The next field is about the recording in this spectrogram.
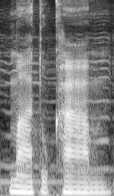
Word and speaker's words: มาตุคาม: สวัสดีครับพบกับรายการคำวัดวันนี้ขอเสนอคำว่ามาตุคามคำว่ามาตุคามสะกดด้วยมอม้าสระอาต่อเต่าสระอุคอควายสระอามอม้าอ่านว่ามาตุคาม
